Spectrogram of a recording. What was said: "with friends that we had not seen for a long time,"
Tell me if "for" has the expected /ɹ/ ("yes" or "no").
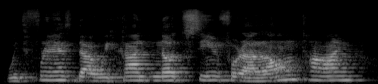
yes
